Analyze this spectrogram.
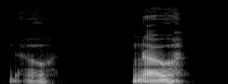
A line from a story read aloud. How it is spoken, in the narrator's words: He was muttering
